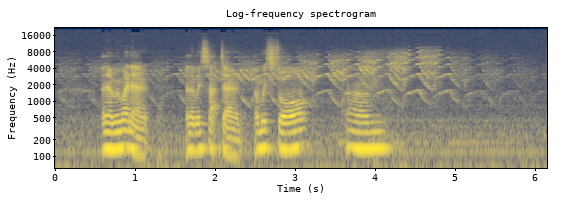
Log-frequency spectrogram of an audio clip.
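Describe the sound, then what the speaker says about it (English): Wailing sirens rise and fall in the background while a person talks over them. "Sorry about the sirens."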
